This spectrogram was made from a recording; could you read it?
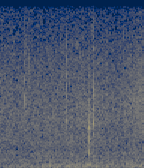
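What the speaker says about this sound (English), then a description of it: "So we got fucking hail" Hail falls in a storm onto a pine tree and the ground beneath it, a steady rushing patter broken by a few sharp, separate hits.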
